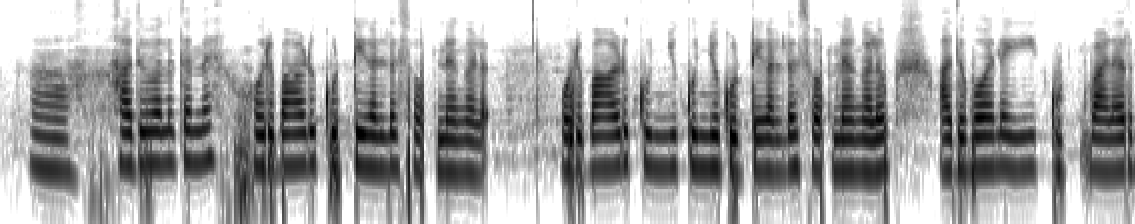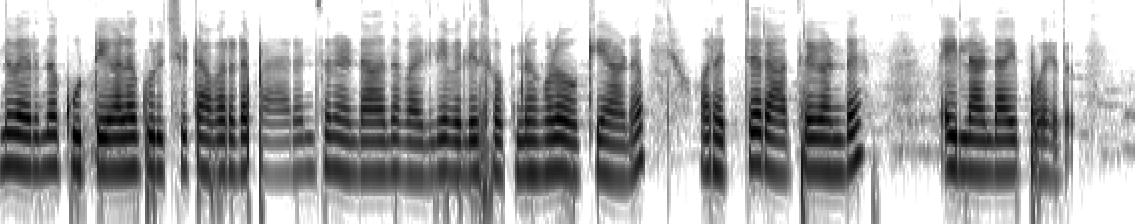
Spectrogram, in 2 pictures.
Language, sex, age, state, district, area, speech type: Malayalam, female, 18-30, Kerala, Thiruvananthapuram, rural, spontaneous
